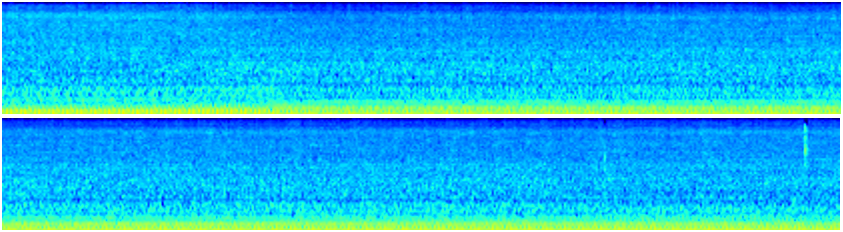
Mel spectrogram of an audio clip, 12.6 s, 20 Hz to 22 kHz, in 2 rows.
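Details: Mazda Miata after replacing a failing fuel pump with a Deatschwerks DW200 and priming it via the diagnostic-port jumper; the engine catches and settles into a smooth, even idle with a steady low hum, no misses or knocks.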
